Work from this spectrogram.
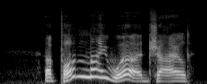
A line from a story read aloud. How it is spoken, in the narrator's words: exclaimed the angry Marquise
